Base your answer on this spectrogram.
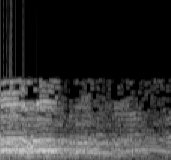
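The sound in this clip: A crowd at a religious gathering shouts a chant in unison in answer to the takbir call: one loud, massed vocal burst that quickly drops to a softer, sustained tail of voices.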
